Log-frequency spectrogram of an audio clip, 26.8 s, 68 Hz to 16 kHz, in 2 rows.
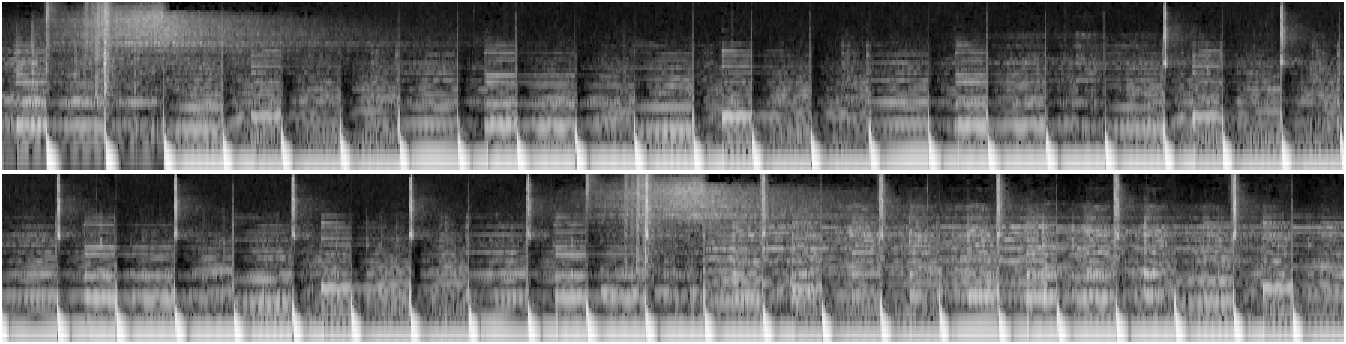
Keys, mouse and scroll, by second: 9.9-10.6 typing, 10.2 click, 11.0 ctrl+z, 11.7 right click, 12.2 click, 16.9 right click, 17.5 click, 18.6 scroll down 1, 20.6 ctrl+z, 22.4 click.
